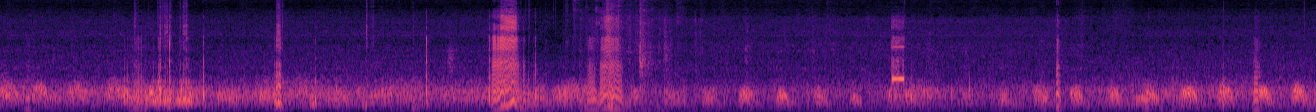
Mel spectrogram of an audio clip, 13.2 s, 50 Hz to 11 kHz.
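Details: Rapid galloping whooshing pulses through a home Doppler at maximum setting, with scraping from probe movement and baby movement, at 14 weeks of pregnancy; the machine is not registering a number; fetal heartbeat heard on and off.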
